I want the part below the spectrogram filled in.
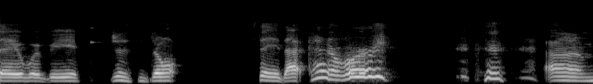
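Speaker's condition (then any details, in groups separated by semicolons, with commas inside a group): Cerebral palsy; prenatal stroke, right brain, limited left side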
